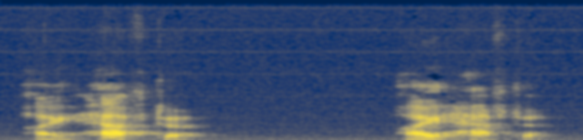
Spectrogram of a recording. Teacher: pronounce it like that let's talk about the pronunciation first two the connector two is never stressed so we pronounce it i have to i have to the · The connector to is never stressed, so we pronounce it t.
